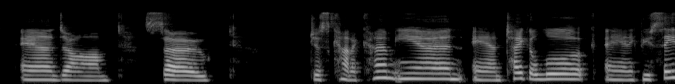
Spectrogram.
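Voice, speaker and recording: On a very clean recording with a silent background, a woman with a Southern US accent speaks at a fairly high pitch. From Mississippi, US South. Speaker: online seller and painting instructor. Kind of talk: live-stream sales demo while painting. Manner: chatty, talkative; hesitant, many fillers.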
